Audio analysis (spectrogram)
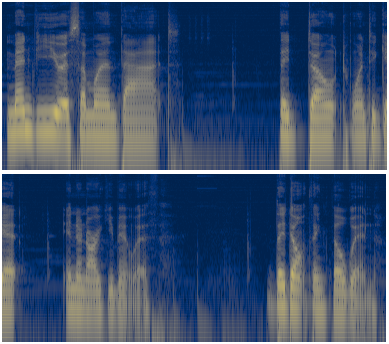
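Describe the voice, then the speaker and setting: Low, warm-voiced woman reading tarot. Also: steady tone, clean tone, dry recording, soft background music. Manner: chatty, laughs often, acts out quick examples. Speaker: tarot reader. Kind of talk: casual tarot reading to camera.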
